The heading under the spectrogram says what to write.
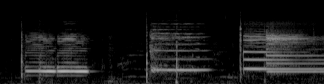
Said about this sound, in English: We are on to our second team trivia contest, and we have two new teams. Do you guys want to try out your buzzers before we begin?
